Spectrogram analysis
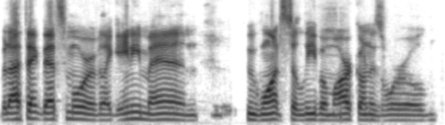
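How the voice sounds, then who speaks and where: A man in casual panel chat who talks haltingly, with many restarts and careful hedges. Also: medium pitch, level tone, bright, forceful tone, no room sound.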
